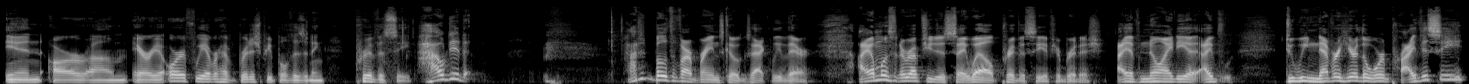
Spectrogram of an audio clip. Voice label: spoof of british pronunciation of privacy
